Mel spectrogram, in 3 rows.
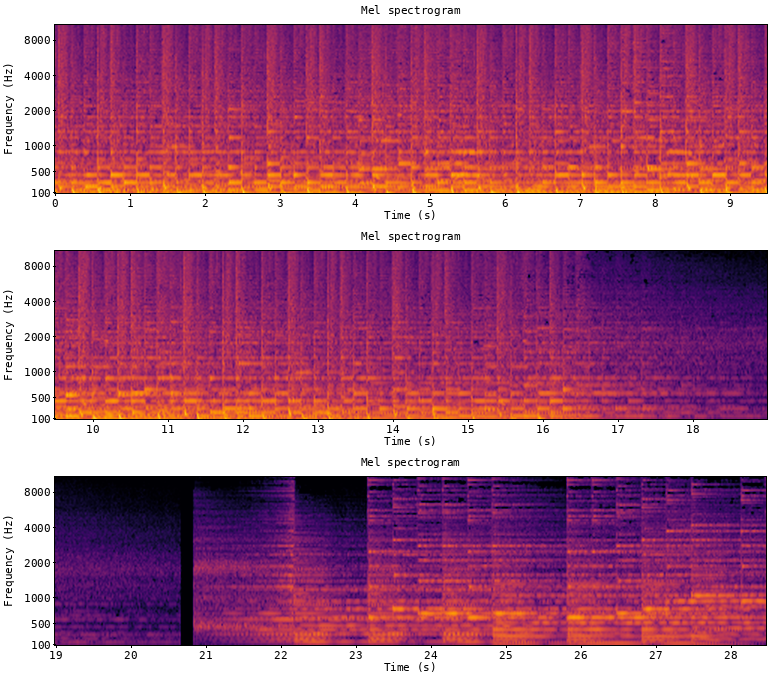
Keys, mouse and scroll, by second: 1.1 click, 2.3 click, 2.7-4.6 right drag, 4.6-5.2 middle drag, 5.4-6.0 scroll up 3, 6.6-7.4 scroll down 3, 7.4-8.9 middle drag, 9.8 Tab, 11.4 1, 11.9 click, 13.1 KP_1, 14.3 click, 14.7 scroll up 2, 15.1 shift+middle click, 16.6 b, 19.4 e, 19.8 z, 20.2 2, 20.7 Return, 22.2 click, 22.7 click, 23.4 scroll down 1, 24.0 Tab, 24.4-25.0 middle drag, 25.5 click, 26.1-26.4 scroll up 2, 26.6-27.9 shift+middle drag.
